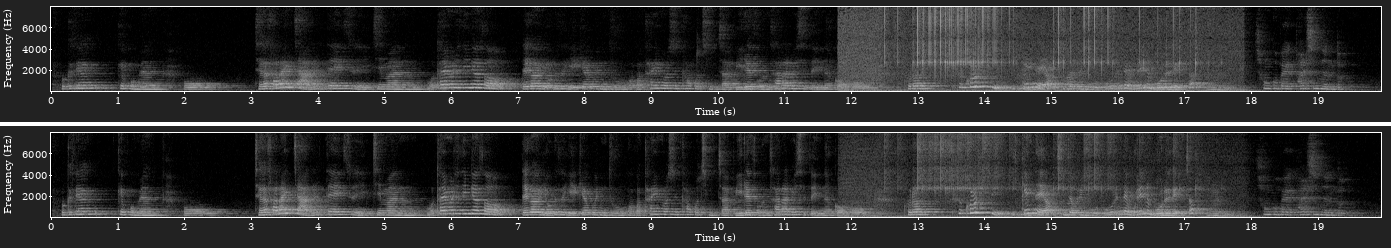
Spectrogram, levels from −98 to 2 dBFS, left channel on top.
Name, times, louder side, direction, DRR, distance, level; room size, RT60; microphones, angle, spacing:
voice 1, 0.1-0.8 1.0-2.4 3.1-12.6 12.8-13.2 13.5-17.7, right 1 dB, 70° right, 3 dB, 1.3 m, -36 dB
sound 1, 11.8-17.9, left 8 dB, 55° left, 0.6 m, -44 dB
voice 2, 14.4-14.8 15.2-15.6 18.0-19.3, left 1 dB, 75° left, -4 dB, 1.3 m, -44 dB
10.0 x 4.7 x 6.3 m, 1.3 s
head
